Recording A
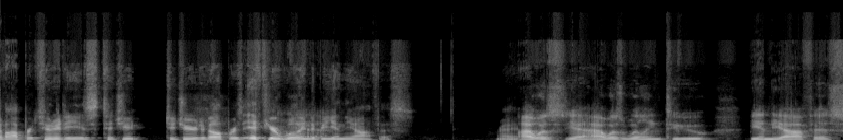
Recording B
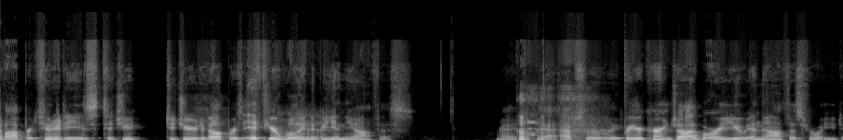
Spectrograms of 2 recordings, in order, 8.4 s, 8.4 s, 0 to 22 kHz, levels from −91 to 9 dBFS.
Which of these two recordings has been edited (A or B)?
B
